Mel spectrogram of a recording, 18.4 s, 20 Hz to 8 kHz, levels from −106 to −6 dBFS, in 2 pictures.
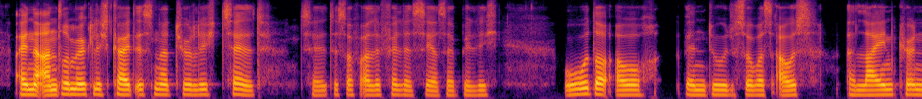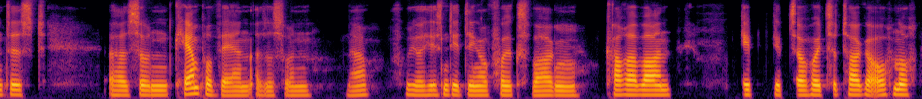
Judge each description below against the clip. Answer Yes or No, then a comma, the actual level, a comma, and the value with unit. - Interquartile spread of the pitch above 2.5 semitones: No, narrow, 1.4 semitones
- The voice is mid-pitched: Yes, medium, 145 Hz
